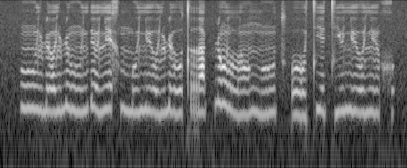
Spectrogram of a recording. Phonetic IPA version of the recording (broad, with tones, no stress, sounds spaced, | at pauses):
ũː˨˩ lʲ ɳ ɔ˩˧ lʲ ɳ ũː˧˩˧ lʲ ɾ ɔ˨˩ lʲ a˥˧ x mː u˩˧ lʲ oː˧˩˧ lʲ ɳ oː˧˩˧ t r a˨˥ k ɳ õ˥˧ lː õ˩˧ ŋ ũː˩˧ t͡sʼ oː˨˩ tʲ a˥˧ tʲ u˨˥ lʲ oː˥ lʲ õ˥˧ x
